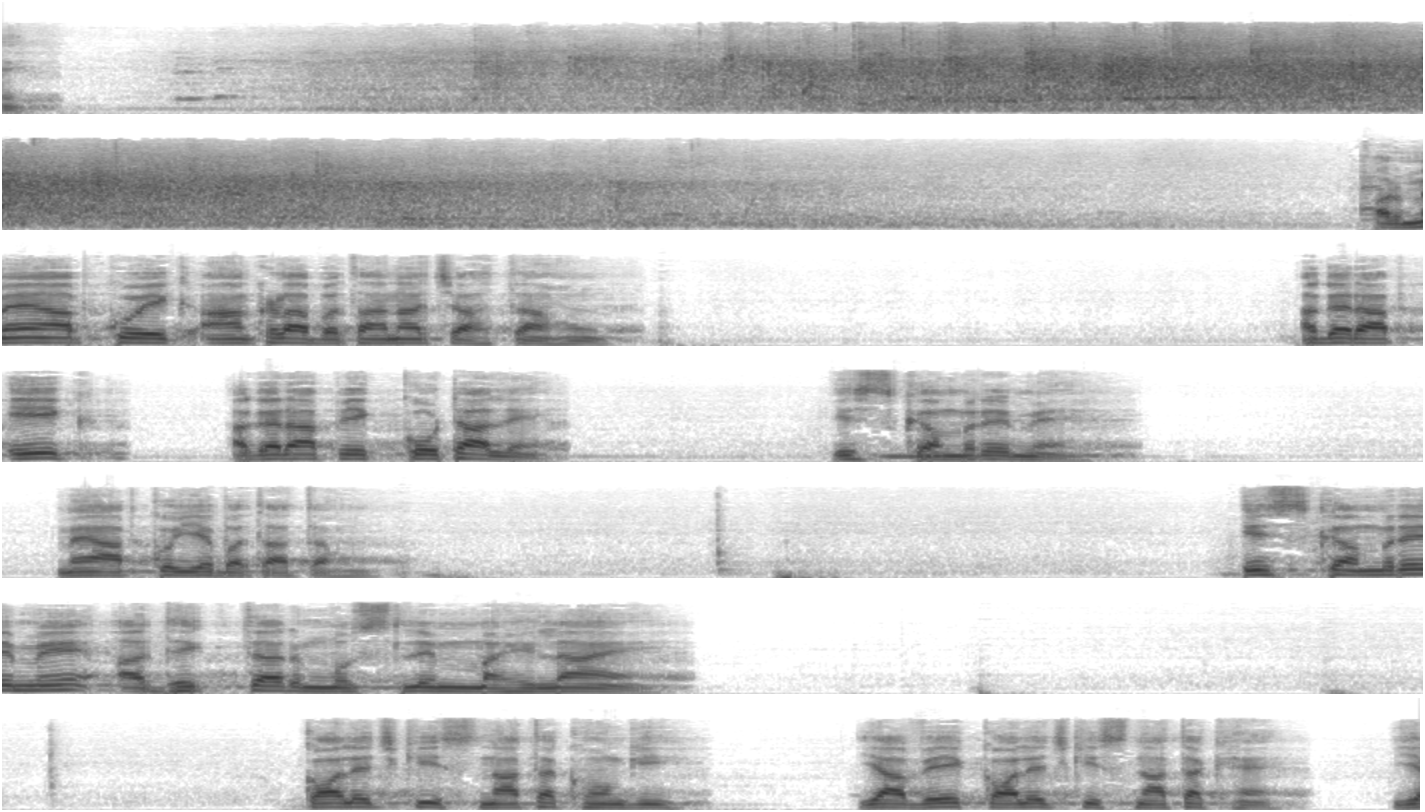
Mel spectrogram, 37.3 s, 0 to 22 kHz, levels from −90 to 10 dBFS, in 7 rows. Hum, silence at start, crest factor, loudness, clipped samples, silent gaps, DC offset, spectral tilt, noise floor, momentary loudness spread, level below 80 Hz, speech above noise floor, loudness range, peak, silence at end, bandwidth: none; 0 s; 20 dB; -21 LUFS; under 0.1%; none; under 0.1%; -4 dB/octave; -75 dBFS; 15 LU; -56 dBFS; 54 dB; 11 LU; -4 dBFS; 0 s; 10.5 kHz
